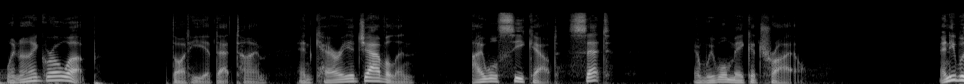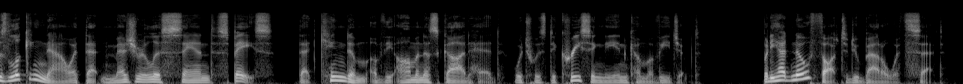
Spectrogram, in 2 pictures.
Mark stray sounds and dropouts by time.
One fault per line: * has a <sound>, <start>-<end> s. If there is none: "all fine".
all fine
